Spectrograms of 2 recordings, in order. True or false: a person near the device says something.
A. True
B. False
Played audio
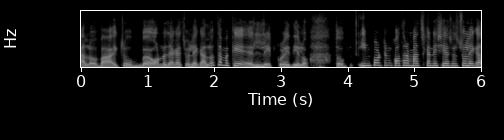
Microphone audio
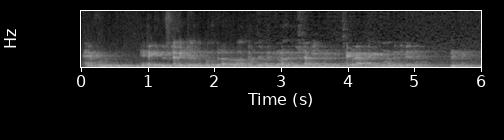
A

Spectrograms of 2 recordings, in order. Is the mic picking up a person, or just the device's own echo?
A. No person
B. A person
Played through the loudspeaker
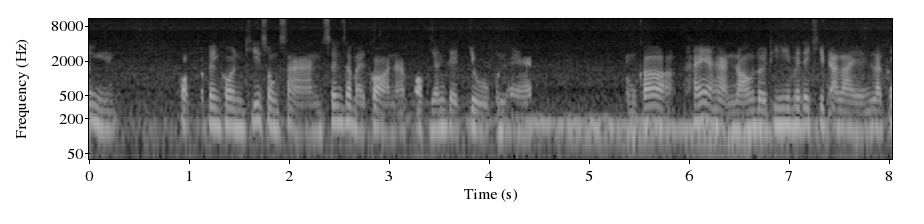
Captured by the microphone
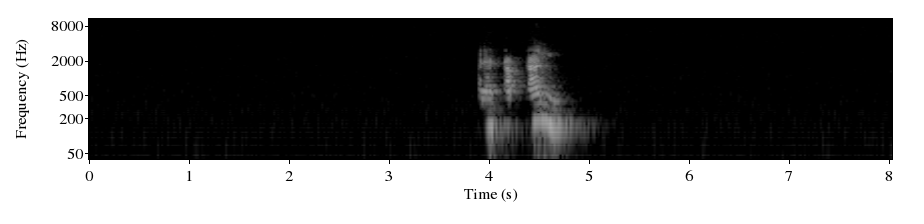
B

